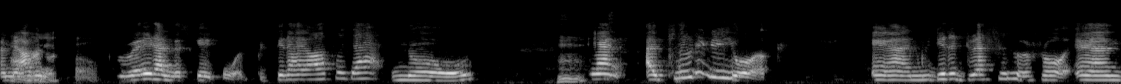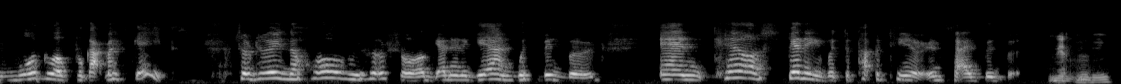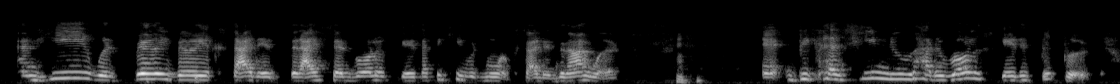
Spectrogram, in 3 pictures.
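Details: Adult woman, an actress and comedian, with cerebral palsy since birth in 1956, plus 75% hearing loss and hearing aids, in real unscripted speech: dysarthria (cerebral palsy).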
